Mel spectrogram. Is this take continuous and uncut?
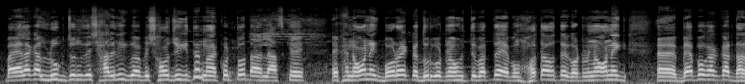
yes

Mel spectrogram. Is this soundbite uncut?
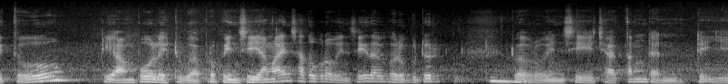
yes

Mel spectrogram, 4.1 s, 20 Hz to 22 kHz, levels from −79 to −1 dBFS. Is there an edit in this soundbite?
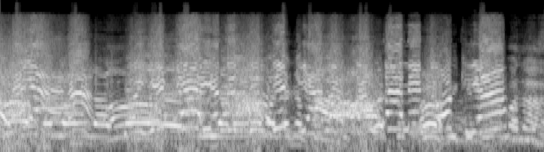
no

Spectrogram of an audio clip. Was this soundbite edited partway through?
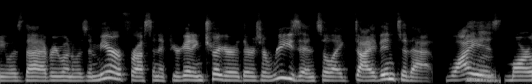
no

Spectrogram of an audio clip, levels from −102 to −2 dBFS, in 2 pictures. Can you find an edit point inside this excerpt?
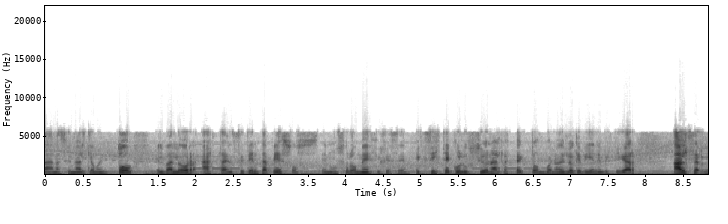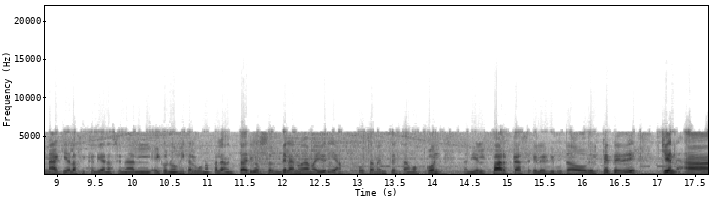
yes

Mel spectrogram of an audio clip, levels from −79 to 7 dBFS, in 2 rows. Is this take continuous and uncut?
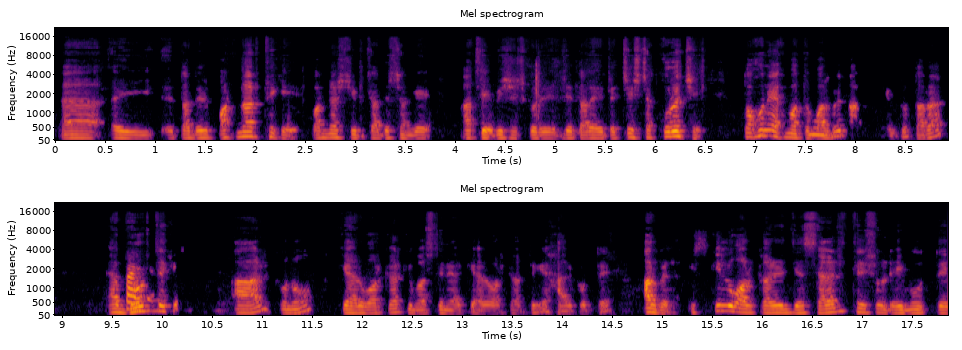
no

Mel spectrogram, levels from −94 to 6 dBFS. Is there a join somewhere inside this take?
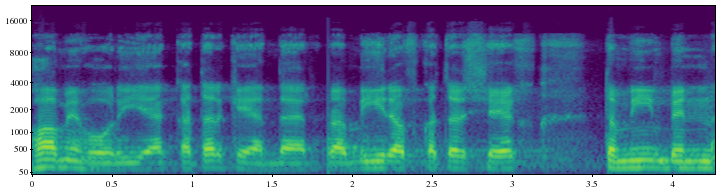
yes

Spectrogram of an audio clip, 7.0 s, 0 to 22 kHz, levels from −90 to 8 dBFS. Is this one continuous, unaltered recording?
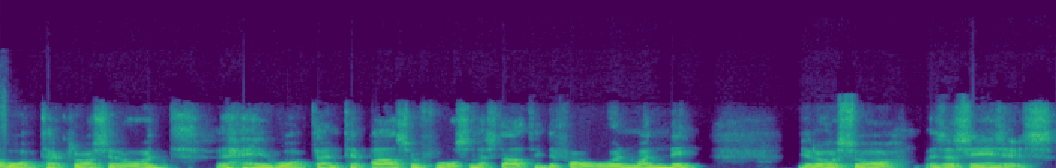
yes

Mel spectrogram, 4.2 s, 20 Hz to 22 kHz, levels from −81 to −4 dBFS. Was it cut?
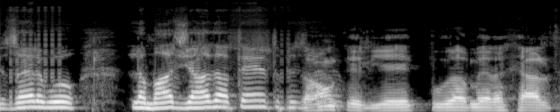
yes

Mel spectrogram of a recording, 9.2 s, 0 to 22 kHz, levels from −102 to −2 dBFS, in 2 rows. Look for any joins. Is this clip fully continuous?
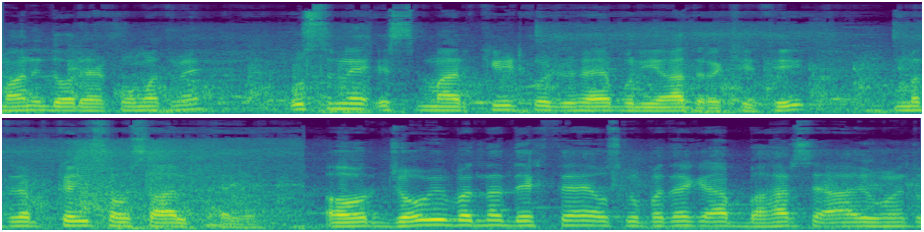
no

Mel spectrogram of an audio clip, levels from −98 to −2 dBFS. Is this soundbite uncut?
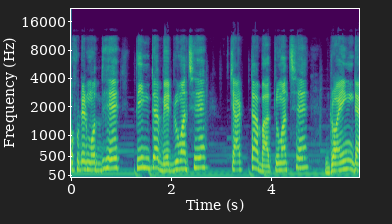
yes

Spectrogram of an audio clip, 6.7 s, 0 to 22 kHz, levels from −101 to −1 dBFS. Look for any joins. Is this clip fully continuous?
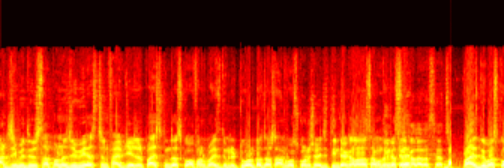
no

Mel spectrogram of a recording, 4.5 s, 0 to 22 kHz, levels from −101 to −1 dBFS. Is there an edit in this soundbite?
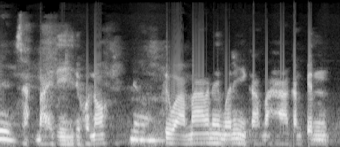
no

